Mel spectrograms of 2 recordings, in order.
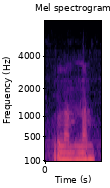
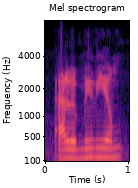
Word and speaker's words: aluminum: Aluminum is the proper pronunciation for it. Because the spelling of aluminum is different between the regions. Yep. That's why I always said, like, it doesn't matter how you say it, you're saying it correctly because it's spelled differently. It's spelled differently in the U.S. as opposed to the U.K. Or Britain.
